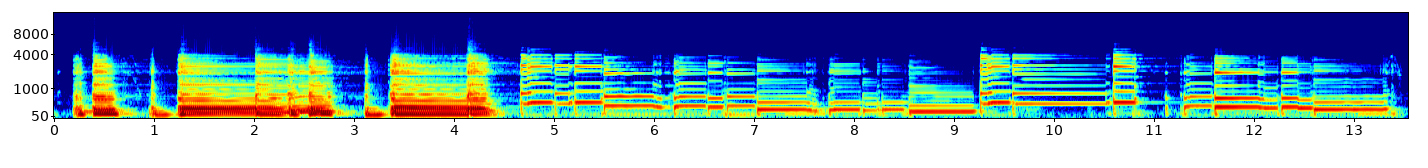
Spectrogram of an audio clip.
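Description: Neck pickup of a Fender Red Dog electric guitar played clean without boost, strummed chords ringing full and then single-note melodic lines sustaining alone, close and clear with no talking.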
